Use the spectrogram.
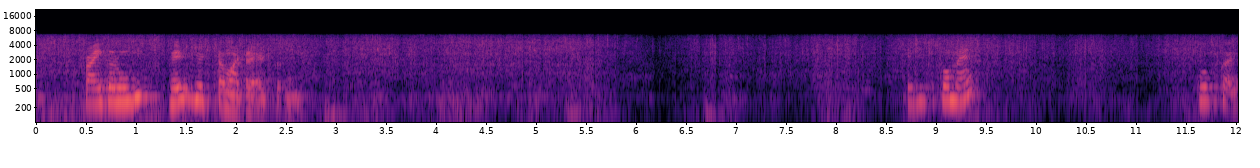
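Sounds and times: spatula stirring in a wok: 0:00.0 - 0:12.0
vegetables sizzling in hot oil: 0:00.0 - 0:12.0.

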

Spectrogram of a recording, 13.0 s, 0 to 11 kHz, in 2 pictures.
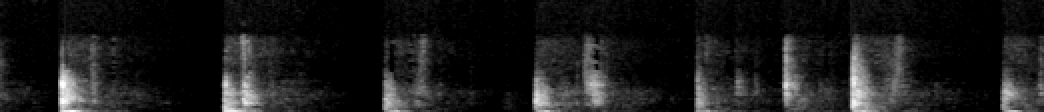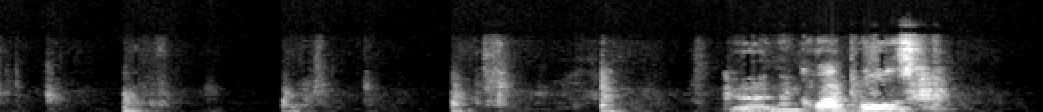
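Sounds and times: footsteps thudding on floor: 0:03.4 - 0:03.6.

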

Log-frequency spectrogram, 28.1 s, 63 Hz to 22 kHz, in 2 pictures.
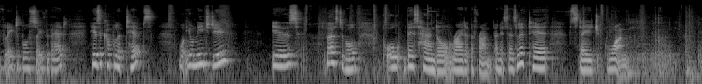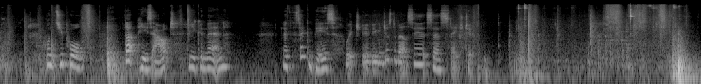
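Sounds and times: sofa bed frame being pulled out: 0:12.5 - 0:14.5.

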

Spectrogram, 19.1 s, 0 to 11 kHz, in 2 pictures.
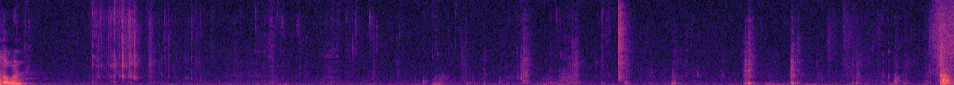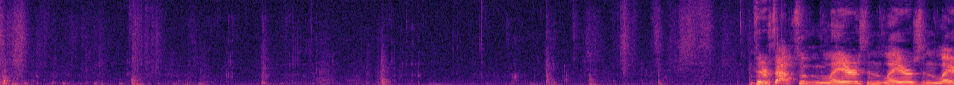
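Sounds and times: person chewing crispy food: 0:00.9 - 0:09.3, 0:11.6 - 0:15.3.

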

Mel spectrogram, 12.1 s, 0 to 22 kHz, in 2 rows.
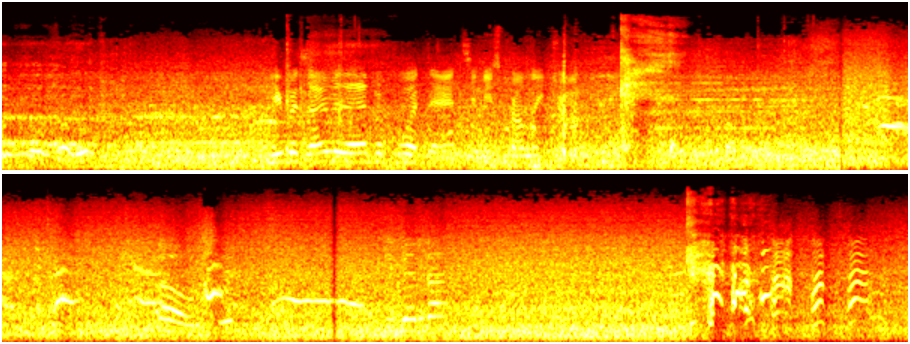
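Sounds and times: ocean waves breaking: 0:00.0 - 0:12.0.

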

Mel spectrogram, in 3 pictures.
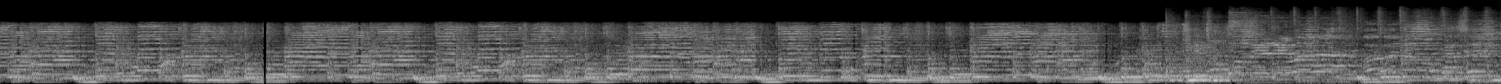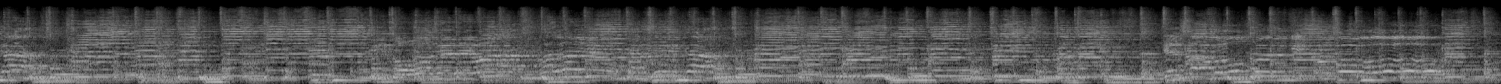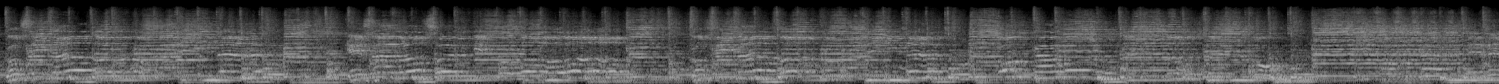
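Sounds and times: latin music on electronic keyboard: 0:00.0 - 0:45.0.

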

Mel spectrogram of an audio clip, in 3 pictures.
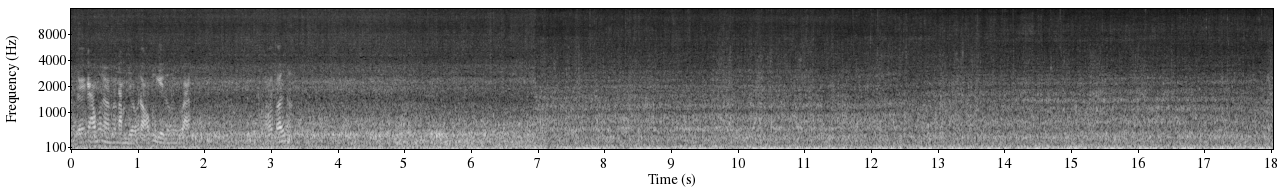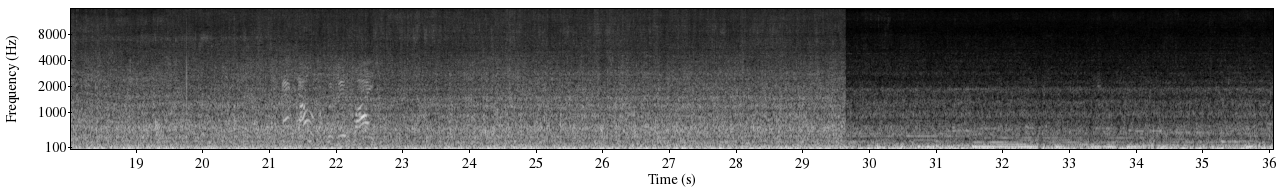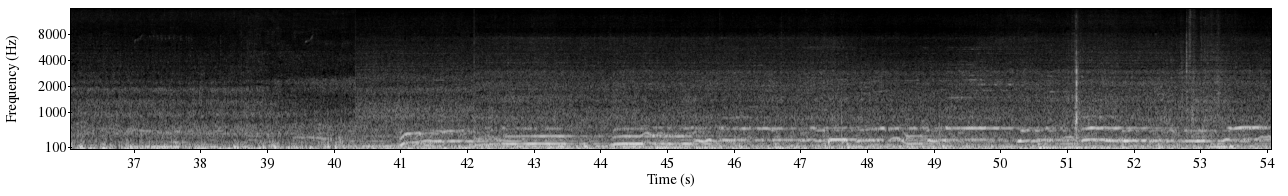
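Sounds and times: water gushing from pipeline: 0:00.0 - 0:30.4
pumping machinery drone: 0:00.0 - 0:54.0.

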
